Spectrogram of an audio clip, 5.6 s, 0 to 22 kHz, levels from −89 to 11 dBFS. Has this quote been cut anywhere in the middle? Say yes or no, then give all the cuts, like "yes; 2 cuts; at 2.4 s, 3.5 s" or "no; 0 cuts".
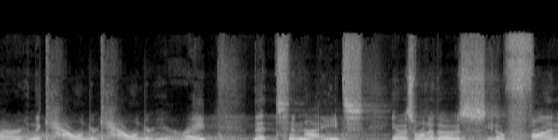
yes; 1 cut; at 1.0 s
